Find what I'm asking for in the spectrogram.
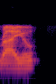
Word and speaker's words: Ryu: You got Ryu.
